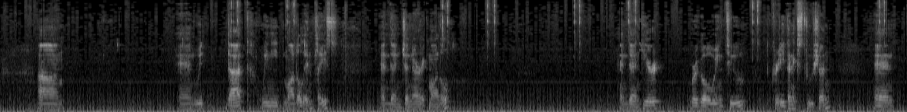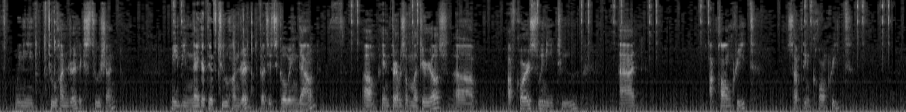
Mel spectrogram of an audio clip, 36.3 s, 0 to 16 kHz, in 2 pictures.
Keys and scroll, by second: 18.5-19.4 typing, 22.2-22.9 typing.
